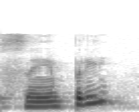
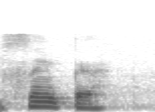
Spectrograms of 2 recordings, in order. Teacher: Como em português nós falamos sempre, terminado em E, em latim semper. Você pronuncia o E aberto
